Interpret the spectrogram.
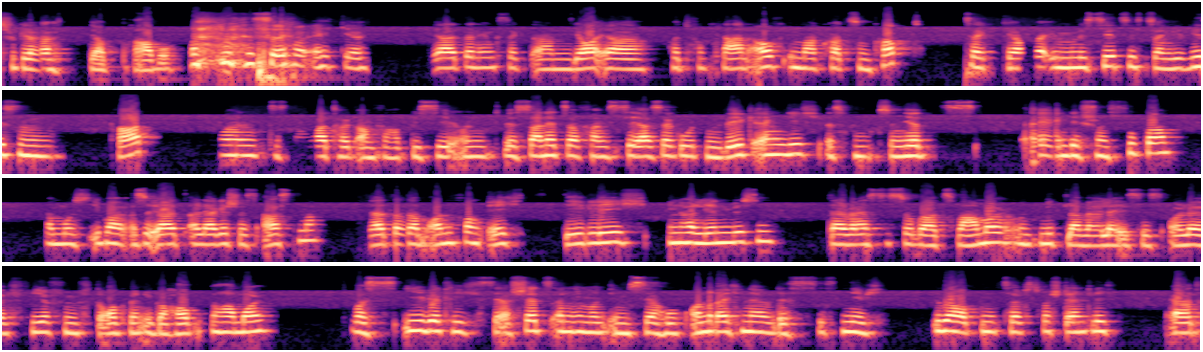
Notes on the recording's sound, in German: ein Telefoninterview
